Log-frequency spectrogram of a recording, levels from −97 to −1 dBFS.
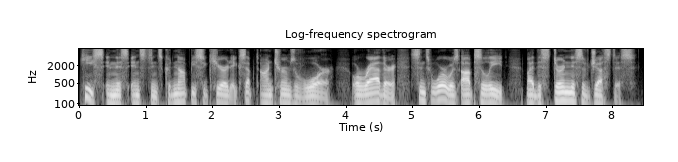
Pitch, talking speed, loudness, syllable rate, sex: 95 Hz, 155 wpm, -19 LUFS, 5.1 syllables/s, male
